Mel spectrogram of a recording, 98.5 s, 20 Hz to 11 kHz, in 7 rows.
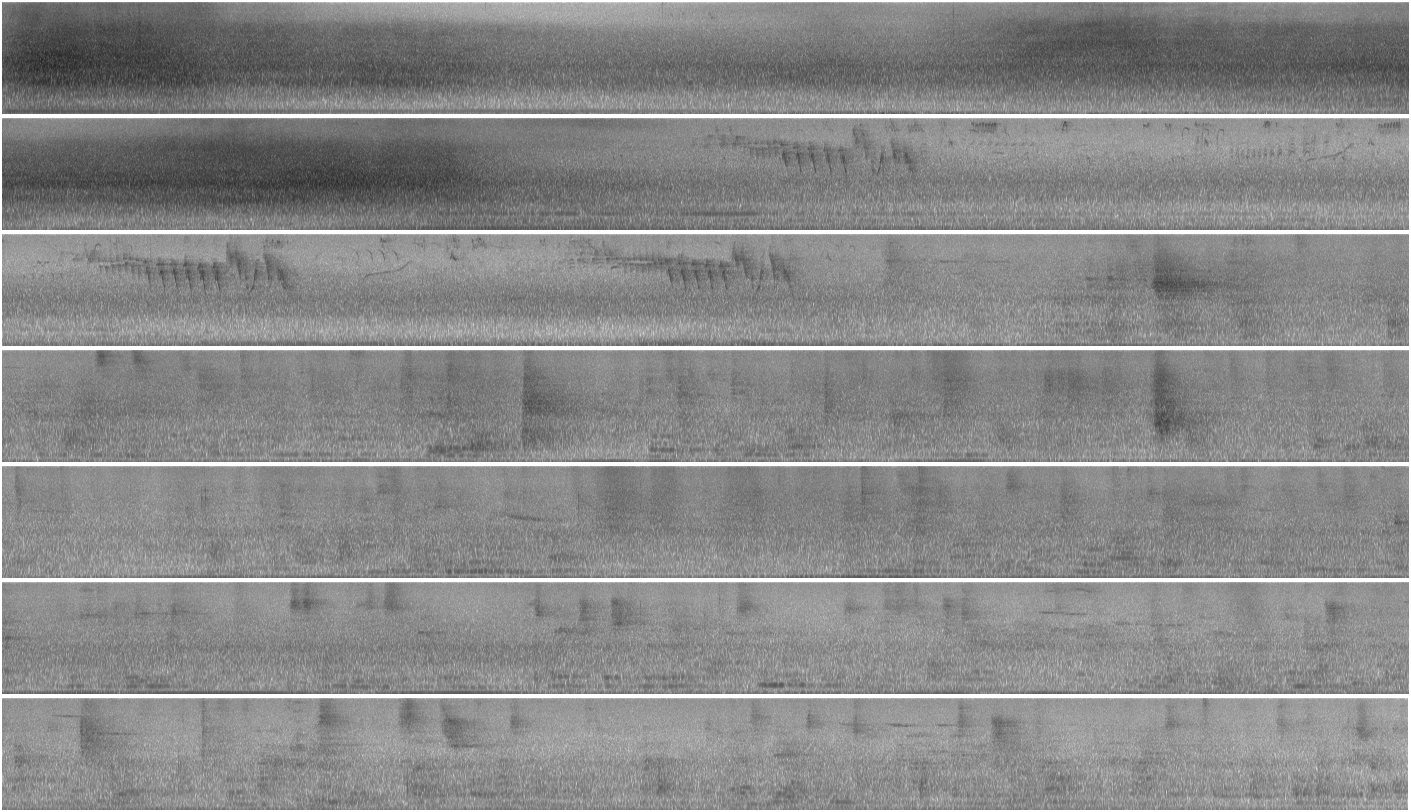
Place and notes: {"title": "Солитьюд, Штутгарт, Германия - Walking around Akademie Schloss Solitude", "date": "2015-03-13 11:00:00", "description": "The Akademie Schloss Solitude and neighborhood: forest, vehicles, castle visitors.\nRoland R-26. Early Spring.", "latitude": "48.78", "longitude": "9.08", "altitude": "492", "timezone": "Europe/Berlin"}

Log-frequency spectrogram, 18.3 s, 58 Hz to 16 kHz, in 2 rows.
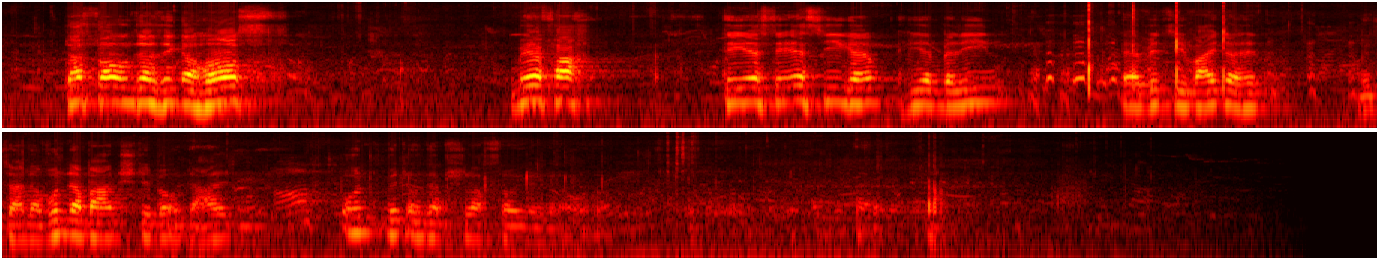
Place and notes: {"title": "Wilhelm-Kuhr-Straße, Berlin, Germany - Freier Bläser Chor Berlin: the brass bands easter concert", "date": "2019-04-20 14:01:00", "description": "The Freier Bläser Chor Berlin has been in existence since 1926 - the oldest brass band in Berlin. This 2pm concert, in the Bürgerpark Rosengarten Pavilion, took place in beautiful, warm, sunny spring weather.", "latitude": "52.57", "longitude": "13.39", "altitude": "41", "timezone": "Europe/Berlin"}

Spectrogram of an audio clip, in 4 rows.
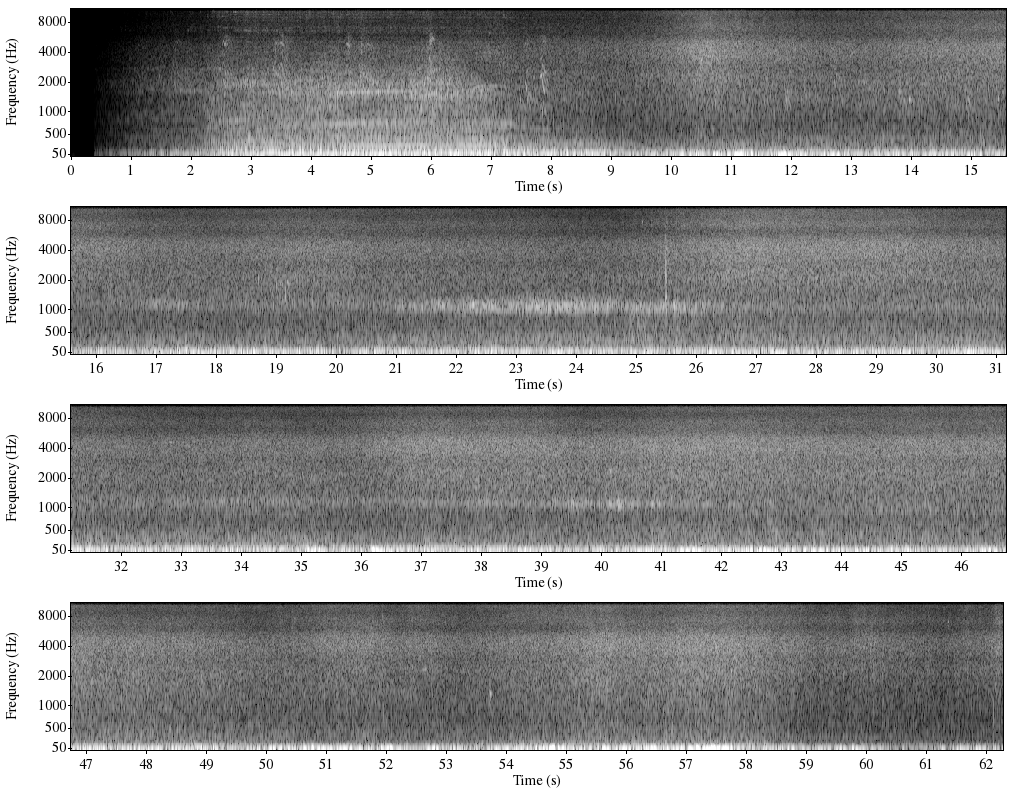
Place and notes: {"date": "2011-09-07 15:00:00", "description": "ruisend riet, trein op de achtergrond\nrustling sheer, train in background", "latitude": "52.15", "longitude": "4.45", "altitude": "1", "timezone": "Europe/Amsterdam"}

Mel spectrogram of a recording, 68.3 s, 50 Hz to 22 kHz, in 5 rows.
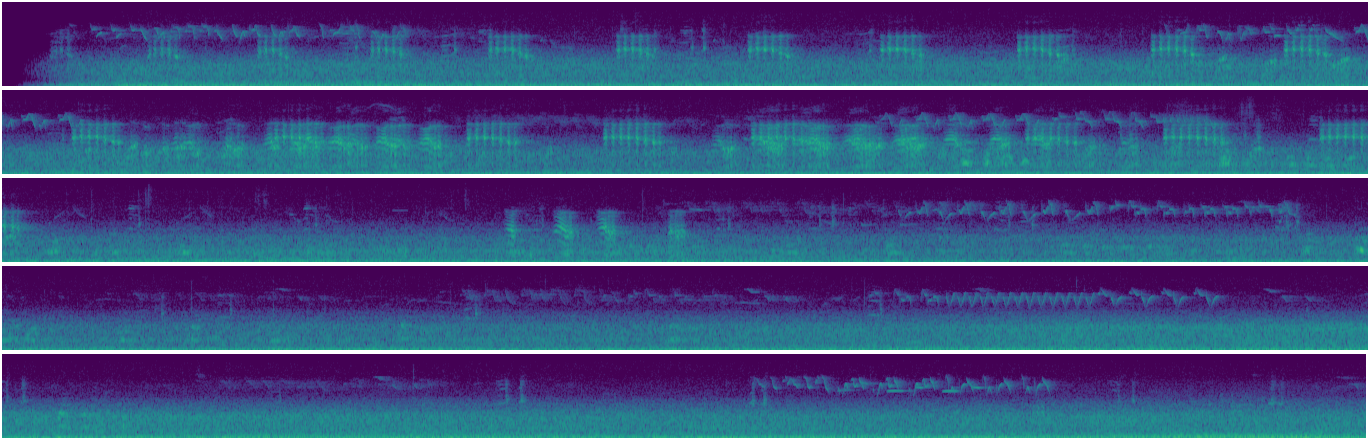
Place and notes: {"title": "Барнаул, Алтайский край, Россия - Малаховские болота", "date": "2018-05-14 15:40:00", "description": "Marsh near Malakhov street, Barnaul. Frogs, birds, distant tram, ambient sounds.", "latitude": "53.37", "longitude": "83.71", "altitude": "188", "timezone": "Asia/Barnaul"}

